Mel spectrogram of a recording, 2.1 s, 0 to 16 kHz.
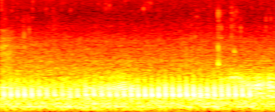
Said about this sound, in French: C'est le temps des premiers batraciens. Crapauds communs et grenouilles rouges chantent. Pourtant, il fait à peine 10 degrés euh, sur le lac. En fond, le déversoir de l'étang couvre le silence des alentours.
